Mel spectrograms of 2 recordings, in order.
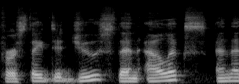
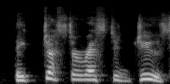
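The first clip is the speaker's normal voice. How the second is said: put-on screaming, higher pitch; 4 semitones higher than usual. Retelling calling someone on the phone about the arrest: retelling own scream. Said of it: "And I screamed".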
